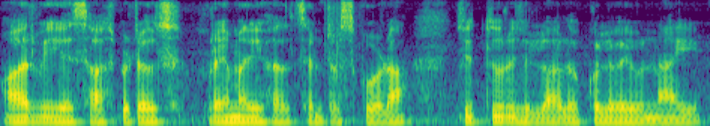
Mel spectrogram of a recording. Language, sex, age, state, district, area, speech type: Telugu, male, 18-30, Andhra Pradesh, Chittoor, urban, spontaneous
